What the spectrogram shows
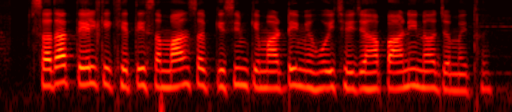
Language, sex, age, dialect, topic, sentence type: Magahi, female, 46-50, Western, agriculture, statement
